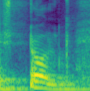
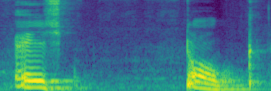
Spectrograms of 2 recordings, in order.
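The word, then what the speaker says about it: stalk: इसका नाम क्या है बॉडी बॉडी स्टॉक देखो एल साइलेंट है इसमें एल साइलेंट है इसको बोलते हैं बॉडी स्टॉक और यहां से होता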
